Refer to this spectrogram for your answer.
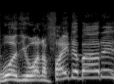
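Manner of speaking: aggressive, combative tone, pitched very high. Imitating a short aggressive dude from Family Guy: imitating an aggressive Family Guy character. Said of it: "all aggressive, and he's like".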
